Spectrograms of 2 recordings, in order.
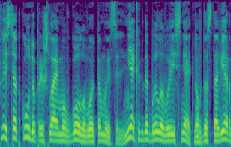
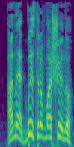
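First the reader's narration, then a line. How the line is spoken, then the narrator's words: Shouting. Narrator (Russian): крикнул Габриэль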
